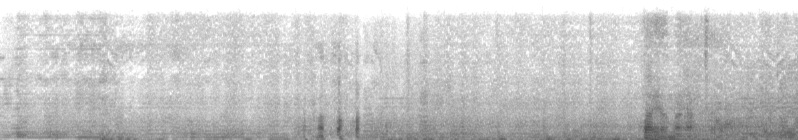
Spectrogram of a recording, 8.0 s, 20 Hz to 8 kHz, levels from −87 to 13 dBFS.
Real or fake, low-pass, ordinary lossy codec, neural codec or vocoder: fake; 7.2 kHz; Opus, 32 kbps; codec, 16 kHz in and 24 kHz out, 0.6 kbps, FireRedTTS-2 codec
